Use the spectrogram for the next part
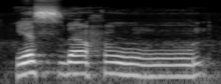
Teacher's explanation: با کو نرم سے ادا کریں گے، ہا کو واو کے ساتھ ملانا ہے، واو مدہ بھی ہے، ایک الف مدار میں کھینچیں گے، نون کو ساکن کریں گے.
